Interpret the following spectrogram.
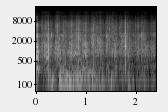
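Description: Applause: irregular, scattered hand claps over a light haze of clapping.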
